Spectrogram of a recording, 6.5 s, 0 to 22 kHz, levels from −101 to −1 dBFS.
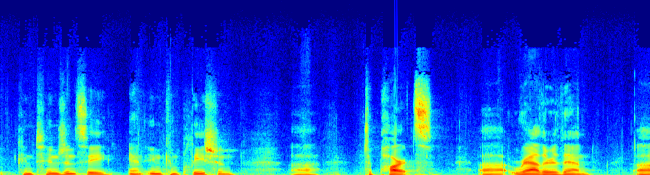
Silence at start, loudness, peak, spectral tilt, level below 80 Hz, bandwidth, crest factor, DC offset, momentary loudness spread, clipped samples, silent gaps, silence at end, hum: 0 s; -22 LUFS; 0 dBFS; -5 dB/octave; -44 dBFS; 12.5 kHz; 22 dB; under 0.1%; 17 LU; under 0.1%; none; 0 s; none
